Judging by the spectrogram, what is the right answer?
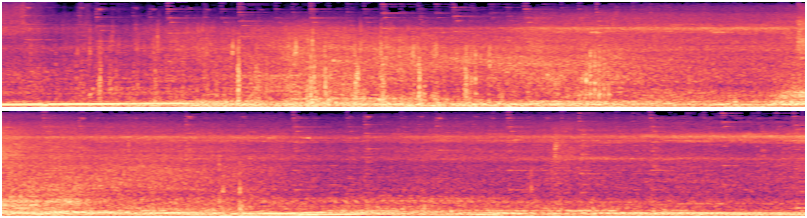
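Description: Music with a deep bass line that moves in steps, mixed with the sound of car engines running.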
